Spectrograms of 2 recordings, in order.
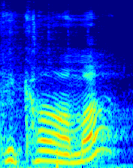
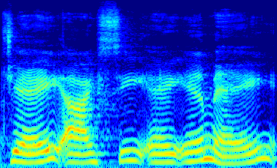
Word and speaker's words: jicama: So, what is a jicama? It's spelled J-I-C-A-M-A, and it's pronounced jicama, not jicama.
